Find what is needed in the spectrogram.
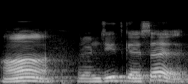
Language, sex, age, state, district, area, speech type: Hindi, male, 18-30, Madhya Pradesh, Jabalpur, urban, spontaneous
